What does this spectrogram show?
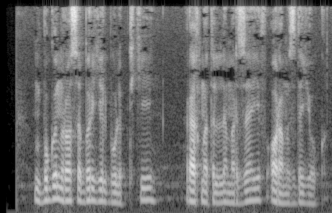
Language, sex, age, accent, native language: Uzbek, male, 19-29, Buxoro, Uzbek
